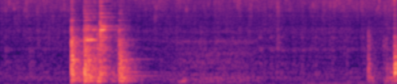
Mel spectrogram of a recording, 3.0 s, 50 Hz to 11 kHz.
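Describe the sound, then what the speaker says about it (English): Three tablespoons of butter hit a pan warmed over medium heat, giving a short burst of sizzling and spattering near the start that settles into a faint, quiet crackle. "I'm going to add 3 tablespoons of butter"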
